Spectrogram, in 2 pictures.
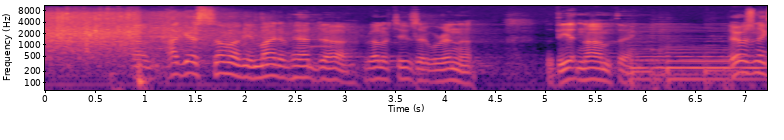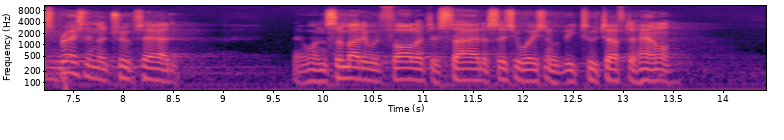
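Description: An elderly man speaks slowly into a microphone.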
